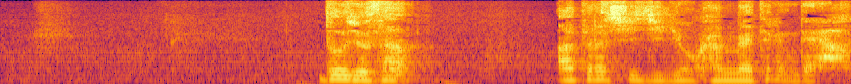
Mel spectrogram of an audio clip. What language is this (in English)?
Japanese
